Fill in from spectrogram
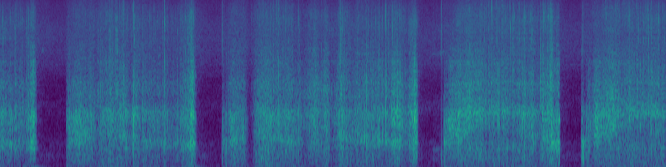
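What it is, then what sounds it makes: Foam microphone windscreen being scratched. Short nails and fingertips scratch the soft, porous black foam windscreen on a studio microphone. The result is dense, close, crackling scrapes centered in the midrange, coming in long bursts separated by brief silent pauses.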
